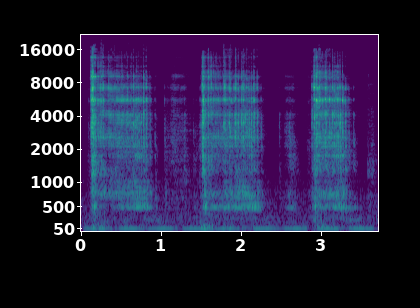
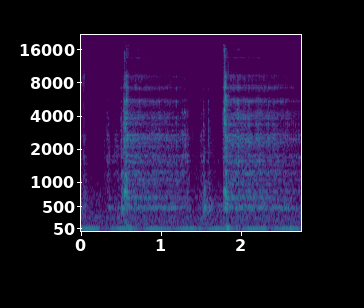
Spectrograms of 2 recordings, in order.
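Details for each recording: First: Bambu Lab P1P/P1S/X1C 3D printer Y-axis, top assembly removed and rotated by hand: harsh rasping grind in repeated strokes as a damaged linear bearing slides over a groove it wore into the rod; bearing to be replaced. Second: Bambu Lab P1P/P1S/X1C Y-axis linear bearing, removed from the top assembly, rotated by hand along its rod: faint smooth sliding with a couple of light clicks, quiet here, though a worn bearing grinds mid-rod where it cut a groove.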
